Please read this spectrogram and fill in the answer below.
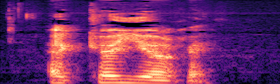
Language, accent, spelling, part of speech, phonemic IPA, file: French, Canada, accueillerait, verb, /a.kœj.ʁɛ/, LL-Q150 (fra)-accueillerait.wav
- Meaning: third-person singular conditional of accueillir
